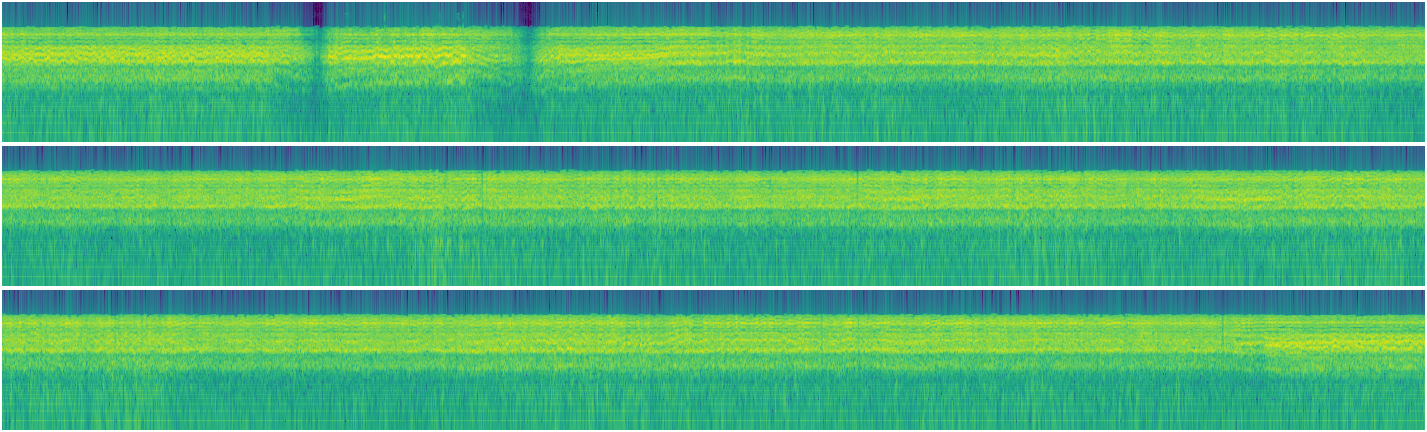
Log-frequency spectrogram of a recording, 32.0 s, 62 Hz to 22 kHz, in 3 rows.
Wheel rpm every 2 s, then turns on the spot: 200, 130, 180, 230, 230, 230, 230, 230, 230, 230, 230, 230, 230, 230, 230, 220.
none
